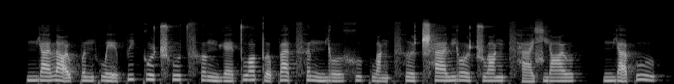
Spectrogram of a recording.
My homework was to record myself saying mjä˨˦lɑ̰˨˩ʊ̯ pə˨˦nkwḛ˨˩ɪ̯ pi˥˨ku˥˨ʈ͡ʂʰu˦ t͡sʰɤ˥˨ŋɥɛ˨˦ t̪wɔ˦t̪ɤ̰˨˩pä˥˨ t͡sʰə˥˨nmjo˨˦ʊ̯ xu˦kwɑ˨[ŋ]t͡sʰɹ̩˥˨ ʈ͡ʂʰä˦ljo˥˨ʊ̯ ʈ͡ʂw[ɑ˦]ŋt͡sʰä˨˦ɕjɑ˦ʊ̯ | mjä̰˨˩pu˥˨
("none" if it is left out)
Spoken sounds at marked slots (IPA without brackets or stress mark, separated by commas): ŋ, ɑ˦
